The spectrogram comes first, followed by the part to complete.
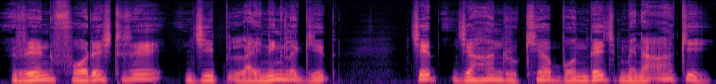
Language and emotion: Santali, fearful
